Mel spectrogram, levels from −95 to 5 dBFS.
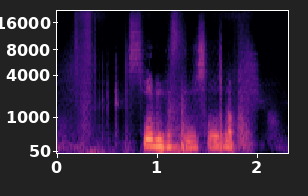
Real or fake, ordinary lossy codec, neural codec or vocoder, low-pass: fake; none; codec, 44.1 kHz, 0.9 kbps, DAC; none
